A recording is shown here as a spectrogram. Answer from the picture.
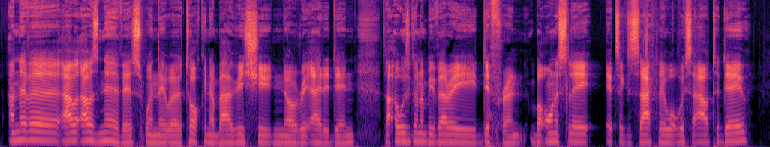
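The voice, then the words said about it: Imitated Essex English accent. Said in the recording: “that was kind of an Essex English accent... I didn't do a good. I didn't do you justice there.”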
